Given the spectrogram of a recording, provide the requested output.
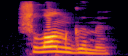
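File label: "шлонгыны", Komi, female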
